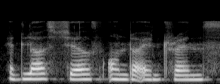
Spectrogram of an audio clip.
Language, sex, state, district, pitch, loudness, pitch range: English, female, Arunachal Pradesh, Longding, 230 Hz, -13 LUFS, 220-245 Hz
